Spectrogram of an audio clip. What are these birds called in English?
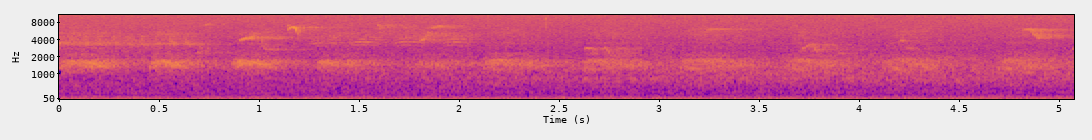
Hairy Woodpecker, American Crow, Black-capped Chickadee, Gray Catbird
